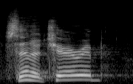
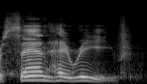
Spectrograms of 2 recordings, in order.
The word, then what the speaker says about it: Sennacherib: "So after these acts of faithfulness that we saw from Hezekiah, just read about, Sennacherib," or Sanherib, and that's the correct pronunciation, but I probably won't do that because I have it written down in my Bible one time. I'll probably just call it Sennacherib.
